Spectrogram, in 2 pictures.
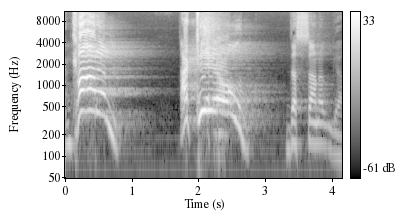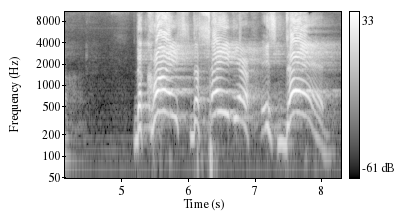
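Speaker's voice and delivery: loud, swooping, gloating triumphant shout. Telling the crucifixion story, the speaker imagines Satan rejoicing, shouting in triumph. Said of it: "perhaps shouting".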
